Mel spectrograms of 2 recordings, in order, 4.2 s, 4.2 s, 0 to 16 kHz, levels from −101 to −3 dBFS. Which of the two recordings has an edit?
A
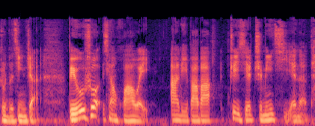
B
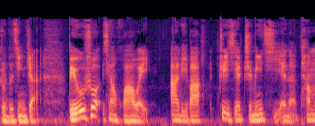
B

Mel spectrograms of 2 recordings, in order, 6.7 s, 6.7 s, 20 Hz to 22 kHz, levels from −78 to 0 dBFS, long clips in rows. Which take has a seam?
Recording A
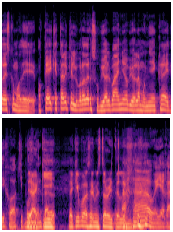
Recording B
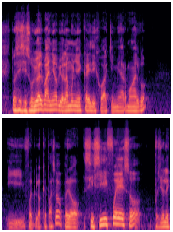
A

